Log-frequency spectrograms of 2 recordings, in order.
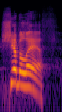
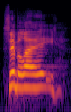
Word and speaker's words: Shibboleth: And they said, "Say Shibboleth." And they said, "Chevrolet." "Sibylay." They said, "No, you're an Ephraimite." And they killed him. That's what they did. Had a grammar problem. They couldn't pronounce Shibboleth.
